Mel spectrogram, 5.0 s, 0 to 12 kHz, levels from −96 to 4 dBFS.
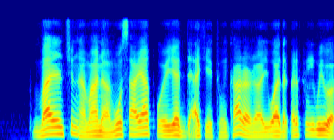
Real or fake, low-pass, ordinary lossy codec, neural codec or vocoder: fake; 7.2 kHz; none; codec, 16 kHz, 0.5 kbps, FunCodec, trained on Chinese and English, 25 frames a second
